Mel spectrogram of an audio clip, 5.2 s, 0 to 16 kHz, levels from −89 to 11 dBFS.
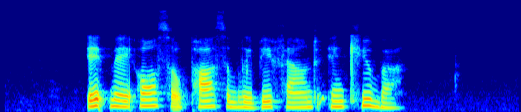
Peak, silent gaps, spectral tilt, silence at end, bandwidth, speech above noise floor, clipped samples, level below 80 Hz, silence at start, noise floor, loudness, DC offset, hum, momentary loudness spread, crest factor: -4 dBFS; none; -9.5 dB/octave; 1.2 s; 6.4 kHz; 52 dB; under 0.1%; -58 dBFS; 0.85 s; -73 dBFS; -21 LUFS; under 0.1%; none; 9 LU; 20 dB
